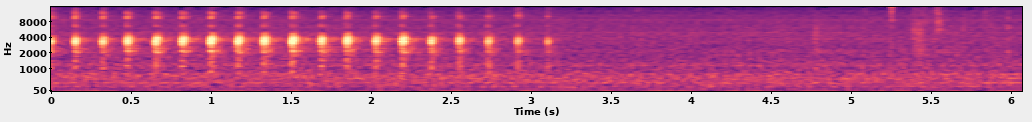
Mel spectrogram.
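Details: A 9.5-year-old male crested gecko, kept as a pet, biting and trying to mate with a person's hand while distracted by fish. It gives a fast, even run of about sixteen sharp clicking chirps over three seconds, then falls silent over a low room hum.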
